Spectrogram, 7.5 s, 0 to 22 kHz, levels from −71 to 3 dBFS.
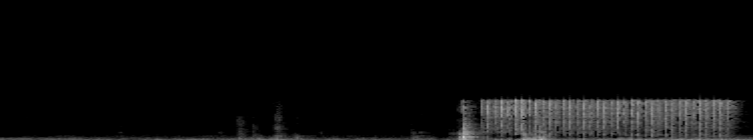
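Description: Heavy lossy encoding, likely AAC compression at a low bitrate, runs through the whole clip; the damage is plainly audible, which fits AAC-LC at around 24 kbps. With so few bits per frame, the encoder discards the top of the spectrum, and nothing is present above 6.4 kHz, so the sound is dull and muffled. Coarse quantisation of the remaining bands also leaves a smeared, warbling texture on sustained sounds.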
